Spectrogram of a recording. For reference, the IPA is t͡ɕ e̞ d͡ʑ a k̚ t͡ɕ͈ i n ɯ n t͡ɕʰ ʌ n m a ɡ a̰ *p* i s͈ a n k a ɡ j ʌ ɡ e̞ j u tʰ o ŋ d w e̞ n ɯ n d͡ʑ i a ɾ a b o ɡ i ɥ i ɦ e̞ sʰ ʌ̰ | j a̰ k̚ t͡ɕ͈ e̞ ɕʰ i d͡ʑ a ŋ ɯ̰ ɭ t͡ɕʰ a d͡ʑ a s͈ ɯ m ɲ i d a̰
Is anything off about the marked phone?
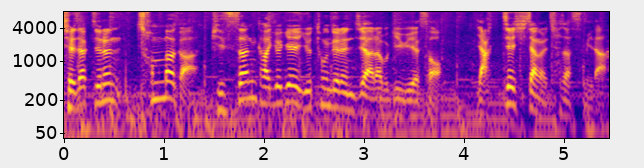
no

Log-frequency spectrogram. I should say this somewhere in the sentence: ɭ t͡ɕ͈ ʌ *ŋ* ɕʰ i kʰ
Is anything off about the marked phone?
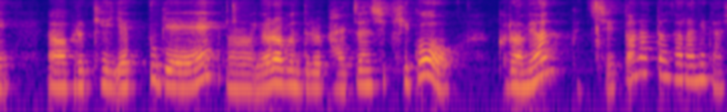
yes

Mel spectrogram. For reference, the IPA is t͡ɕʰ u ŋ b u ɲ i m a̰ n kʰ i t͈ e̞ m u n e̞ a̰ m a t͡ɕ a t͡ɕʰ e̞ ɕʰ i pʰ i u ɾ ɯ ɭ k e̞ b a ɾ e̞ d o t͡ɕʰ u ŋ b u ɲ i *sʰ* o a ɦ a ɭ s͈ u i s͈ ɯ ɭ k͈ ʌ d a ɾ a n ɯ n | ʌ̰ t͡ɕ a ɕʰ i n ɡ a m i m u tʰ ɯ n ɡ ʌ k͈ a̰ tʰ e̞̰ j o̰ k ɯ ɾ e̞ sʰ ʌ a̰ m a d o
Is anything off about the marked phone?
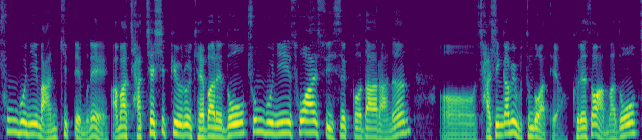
no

